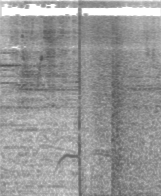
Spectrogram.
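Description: A firework bursts with a sharp bang a little over a second in, followed by a loud low rumble, over the laser show's music.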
